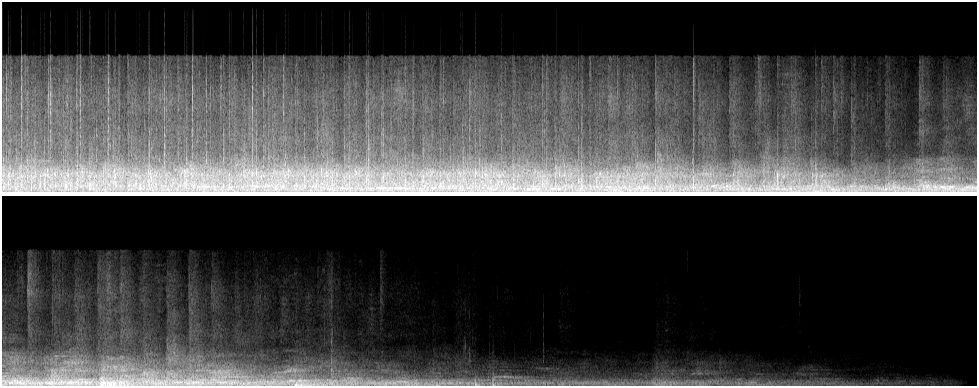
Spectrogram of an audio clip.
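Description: An audience applauds loudly in a large hall, then the clapping fades away.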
